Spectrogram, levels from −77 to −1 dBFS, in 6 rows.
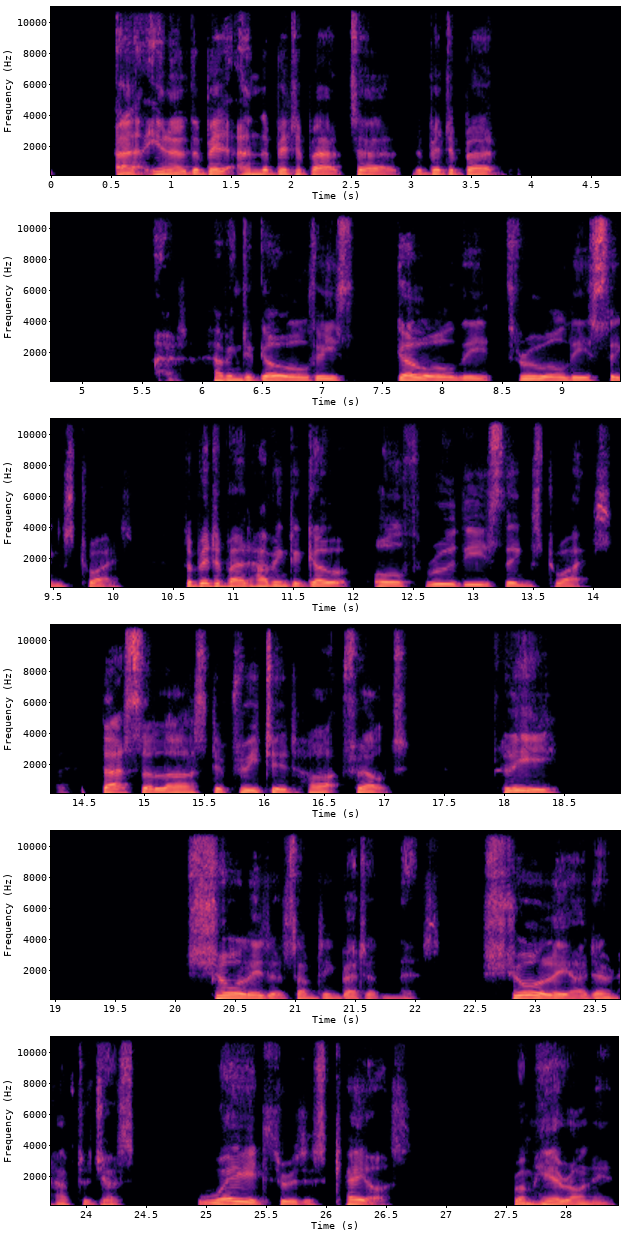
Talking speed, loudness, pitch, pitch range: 135 wpm, -26 LUFS, 135 Hz, 115-150 Hz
